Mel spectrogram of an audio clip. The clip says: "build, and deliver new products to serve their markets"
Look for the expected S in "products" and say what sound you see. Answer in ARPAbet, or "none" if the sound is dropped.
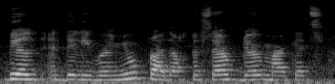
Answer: none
